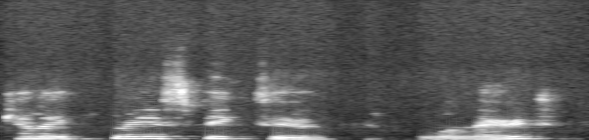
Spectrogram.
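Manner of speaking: very high, soft, put-on woman's voice. Retelling a phone call, the speaker imitates the woman caller's voice. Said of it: "I trying to simulate a female's voice".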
